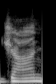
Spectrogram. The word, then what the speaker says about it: Jon: It's my full name, Jon, J-O-N, without the H. My middle name, Alan, A-L-A-N.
